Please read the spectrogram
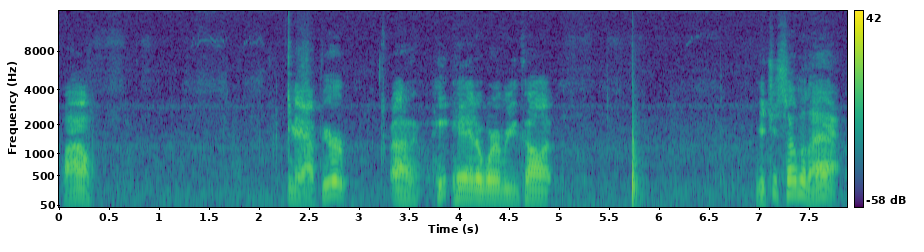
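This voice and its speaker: An older man, taste-testing a hot barbecue sauce on his cooking vlog, teary and sniffling from the heat, with slow, drawn-out hums and sighs. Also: mid-range voice, animated, slight background noise. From Texas. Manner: slow, drawn-out reactions to spicy food with many hums and sighs. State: teary, nose running from the heat. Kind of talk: casual taste-test reaction.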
